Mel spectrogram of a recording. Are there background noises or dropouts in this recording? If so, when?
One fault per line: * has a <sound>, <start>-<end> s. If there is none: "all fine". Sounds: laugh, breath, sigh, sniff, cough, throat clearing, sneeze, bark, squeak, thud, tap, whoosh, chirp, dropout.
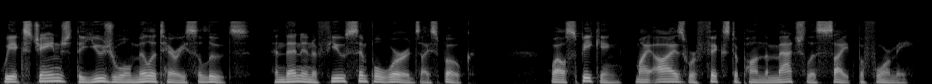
all fine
